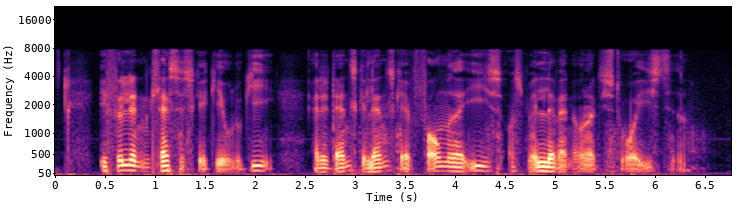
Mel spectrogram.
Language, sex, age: Danish, male, 21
